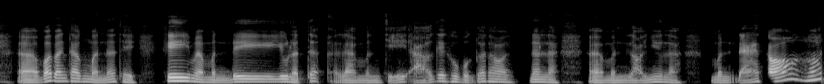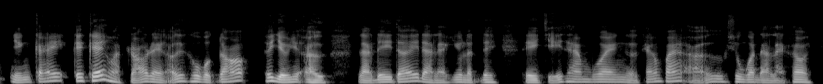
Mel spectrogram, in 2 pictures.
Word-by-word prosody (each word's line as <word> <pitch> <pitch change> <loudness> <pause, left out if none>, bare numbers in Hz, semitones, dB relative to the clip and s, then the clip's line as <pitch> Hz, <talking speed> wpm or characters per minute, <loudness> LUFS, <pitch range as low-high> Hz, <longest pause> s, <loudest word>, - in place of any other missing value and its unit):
ờ, 100 -1 +2
với 165 - +4
bản 150 -1 +2
thân 140 -3 +1
mình 100 -3 0
á, 120 +3 0
thì 105 -5 -2 0.3
khi 160 0 +8
mà 125 -6 +3
mình 100 -2 -2
đi 125 -1 +3
du 130 - +4
lịch 105 -4 +1
á 150 - -1 0.2
là 95 -1 -2
mình 95 0 -5
chỉ 90 +7 -4
ở - - -4
cái 145 -1 -1
khu 130 -1 -2
vực 100 -3 -4
đó 135 - -1
thôi, 125 -5 -1 0.2
nên 115 -1 0
là, 100 -3 -2 0.3
ờ, 95 +1 0
mình 95 -1 -3
gọi 85 +2 -4
như 120 +4 -2
là 100 -4 -4 0.3
mình 95 -2 -4
đã 100 +9 0
có 145 +2 +7
hết 220 0 0
những 105 +2 -1
cái 145 +8 -1
cái 165 +1 +3
kế 190 +4 +7
hoạch 165 -9 -1
rõ 135 - 0
ràng 115 -6 +1
ở - - -2
cái 140 - +1
khu 135 -1 0
vực 110 -3 0
đó. 145 +10 +2 0.2
Ví 165 - +4
dụ 110 -4 +7
như, 115 +2 +1
ừ, 100 -4 +1 0.3
là 100 -2 +1
đi 110 +3 +2
tới 135 +7 +2
Đà 115 -4 +1
Lạt 95 -1 -3
du 110 0 0
lịch 100 -1 -3
đi, 105 -1 -1 0.3
thì 100 -1 +3
chỉ 95 +7 -3
tham 120 -2 -3
quan 115 -1 -1
rồi 90 -3 -5
khám 130 +5 -4
phá 145 +3 +1
ở 85 - -5
xung 120 -1 -3
quanh 110 -1 0
Đà 95 -1 -1
Lạt 90 -2 -5
thôi, 115 -2 +2
115 Hz, 260 wpm, -24 LUFS, 100-135 Hz, 0.3 s, khi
